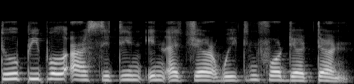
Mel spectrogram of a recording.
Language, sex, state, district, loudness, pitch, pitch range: English, female, Nagaland, Dimapur, -15 LUFS, 200 Hz, 185-215 Hz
